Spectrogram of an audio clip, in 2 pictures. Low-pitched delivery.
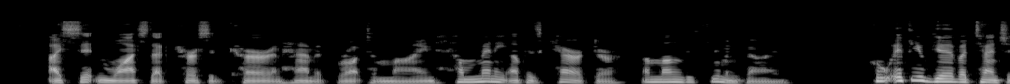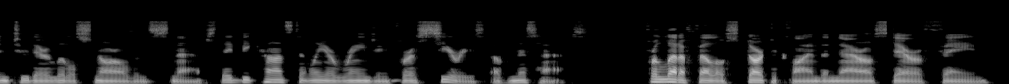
Yes: very low, 85 Hz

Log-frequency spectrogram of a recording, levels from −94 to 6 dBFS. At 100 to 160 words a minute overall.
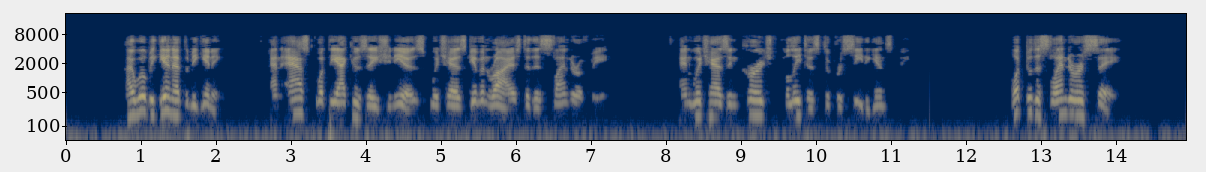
Yes: average, 140 wpm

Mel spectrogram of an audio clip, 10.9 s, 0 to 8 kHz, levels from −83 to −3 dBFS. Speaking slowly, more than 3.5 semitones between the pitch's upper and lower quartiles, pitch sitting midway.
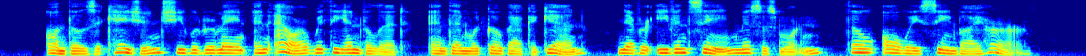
No: average, 150 wpm; average, 4.8 semitones; medium, 165 Hz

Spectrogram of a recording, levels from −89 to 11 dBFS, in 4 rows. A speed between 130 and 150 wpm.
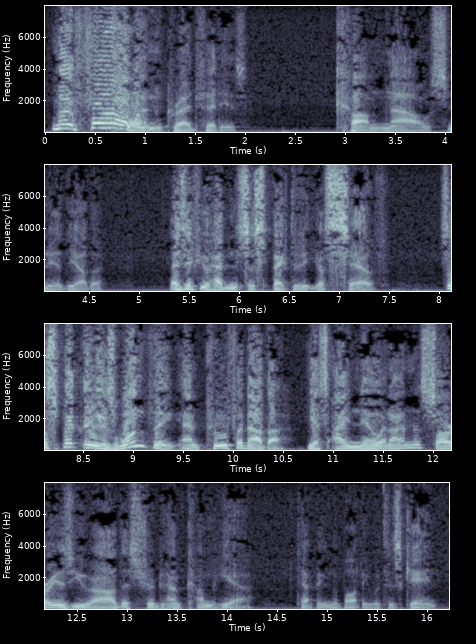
No: average, 160 wpm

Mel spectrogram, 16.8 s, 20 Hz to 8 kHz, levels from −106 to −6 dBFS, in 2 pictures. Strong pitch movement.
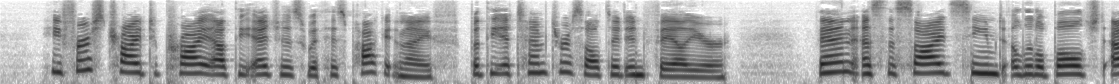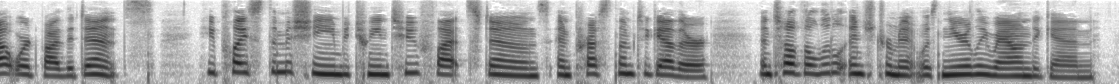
No: average, 3.3 semitones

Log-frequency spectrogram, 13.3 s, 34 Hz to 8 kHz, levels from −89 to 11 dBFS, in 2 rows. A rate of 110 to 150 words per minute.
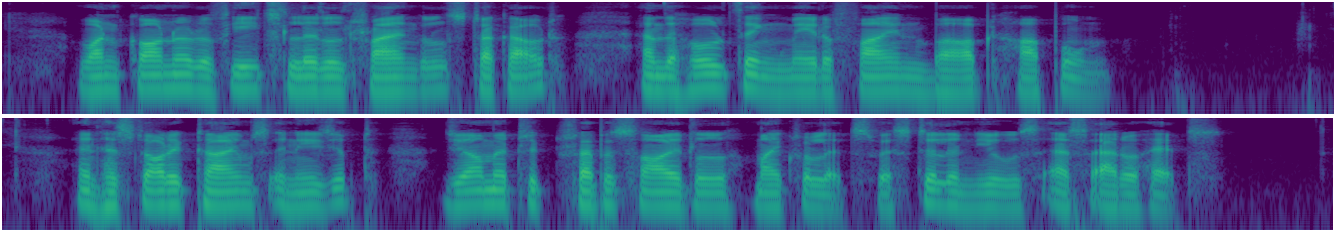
Yes: average, 140 wpm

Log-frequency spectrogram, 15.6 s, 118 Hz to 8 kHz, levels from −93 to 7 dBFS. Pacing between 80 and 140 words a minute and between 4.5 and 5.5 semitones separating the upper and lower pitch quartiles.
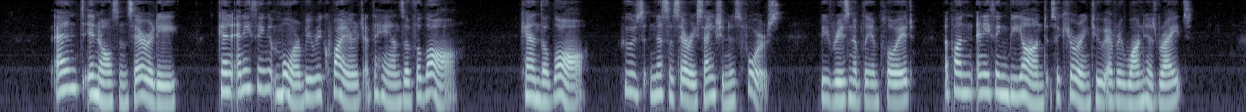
Yes: slow, 135 wpm; average, 5.0 semitones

